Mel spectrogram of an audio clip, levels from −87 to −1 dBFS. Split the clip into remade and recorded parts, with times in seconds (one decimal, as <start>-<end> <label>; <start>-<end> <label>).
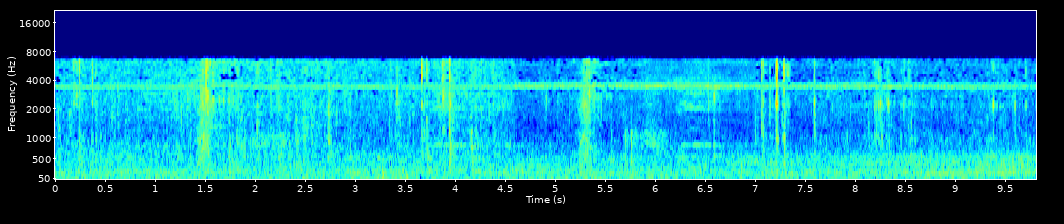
0.0-5.9 recorded; 5.9-7.0 remade; 7.0-9.8 recorded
